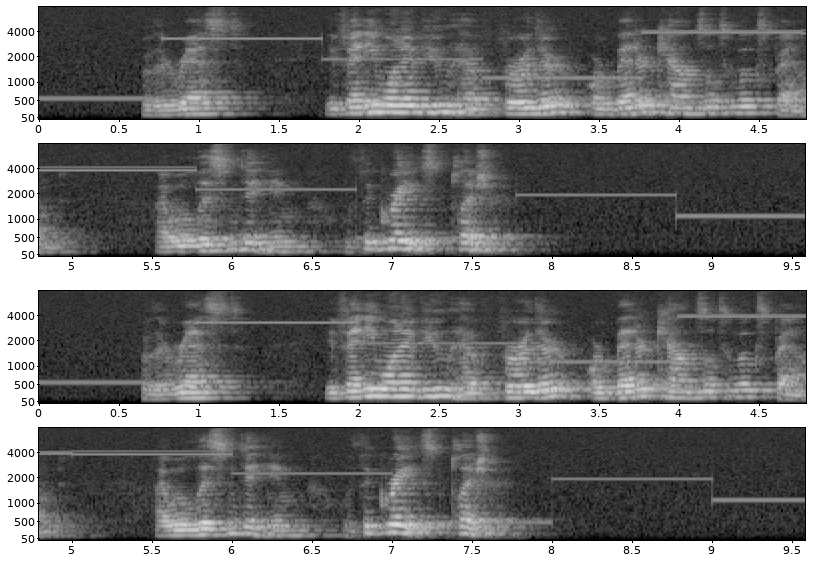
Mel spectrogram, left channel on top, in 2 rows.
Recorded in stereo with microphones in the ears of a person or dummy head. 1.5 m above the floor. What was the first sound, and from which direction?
A man speaking, 30° right (ahead or behind).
